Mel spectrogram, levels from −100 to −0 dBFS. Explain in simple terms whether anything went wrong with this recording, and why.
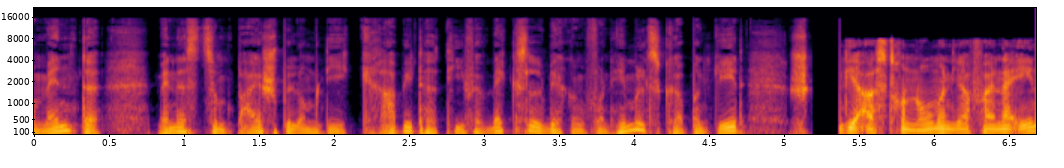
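At 5.19 s the speech drops out for about 0.19 s, then returns duller, at a slightly different level and with a faint new background noise, with nothing above 7.6 kHz until the end. The likely cause is an input switched to a poorer device.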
